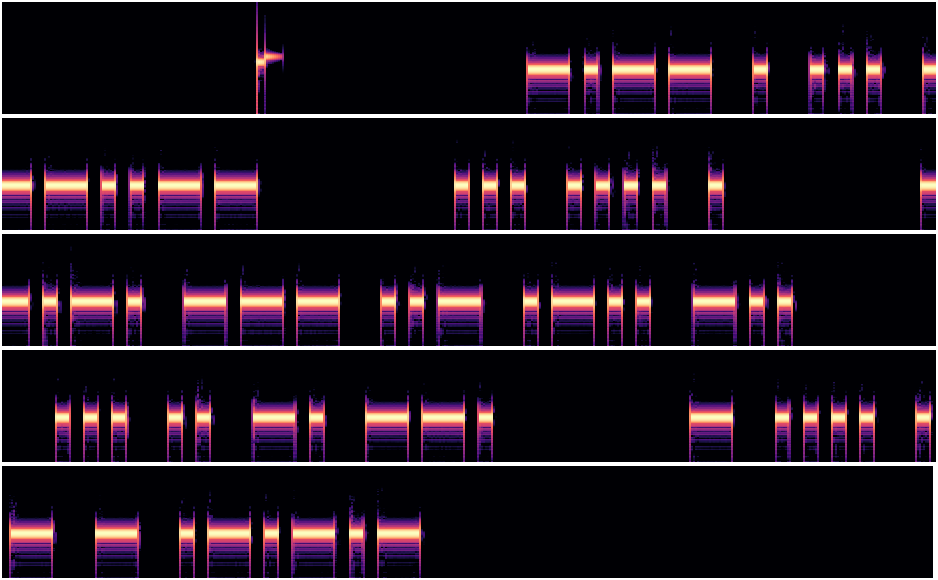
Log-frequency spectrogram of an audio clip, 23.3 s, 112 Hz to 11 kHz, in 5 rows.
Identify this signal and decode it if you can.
Morse code, heard as a keyed tone, about 17 wpm, 700 Hz. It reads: YES, SHE COULD SING THAT.
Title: 2x Word-Spacing - Sentences from Top 500 Words - 17wpm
